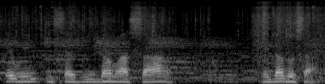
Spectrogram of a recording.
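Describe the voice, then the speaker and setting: A man's voice: medium pitch, level tone, normal speed. A young man presenting an unboxing video in a casual, hesitant way, with many fillers. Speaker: YouTuber unboxing militaria. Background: background music.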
